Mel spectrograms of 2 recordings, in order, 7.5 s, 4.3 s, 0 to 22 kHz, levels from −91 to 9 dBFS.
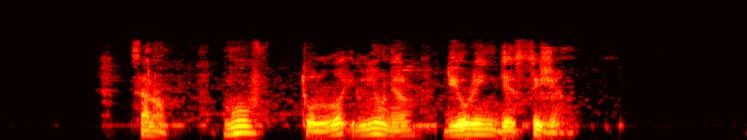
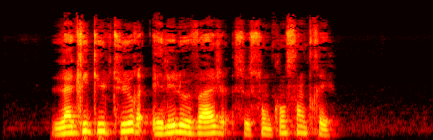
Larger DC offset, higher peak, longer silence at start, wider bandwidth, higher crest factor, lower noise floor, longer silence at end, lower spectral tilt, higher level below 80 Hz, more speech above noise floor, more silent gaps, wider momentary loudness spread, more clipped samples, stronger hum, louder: neither; about the same, -2 dBFS vs 0 dBFS; first, 1.35 s vs 0.55 s; second, 7.4 kHz vs 15 kHz; about the same, 18 dB vs 18 dB; first, under -90 dBFS vs -69 dBFS; first, 1.75 s vs 1.05 s; first, -7.5 dB/octave vs -5 dB/octave; second, -60 dBFS vs -52 dBFS; first, over 72 dB vs 51 dB; neither; first, 17 LU vs 10 LU; neither; neither; about the same, -19 LUFS vs -18 LUFS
